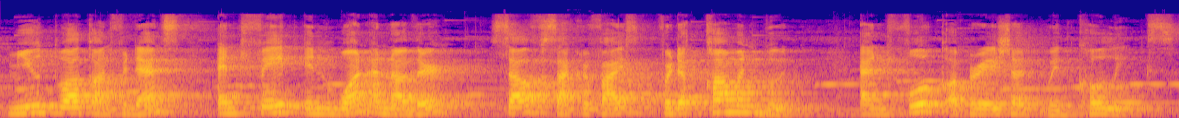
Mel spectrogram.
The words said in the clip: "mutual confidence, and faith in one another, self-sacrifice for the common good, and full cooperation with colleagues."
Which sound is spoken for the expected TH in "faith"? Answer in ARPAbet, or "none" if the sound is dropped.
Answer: T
